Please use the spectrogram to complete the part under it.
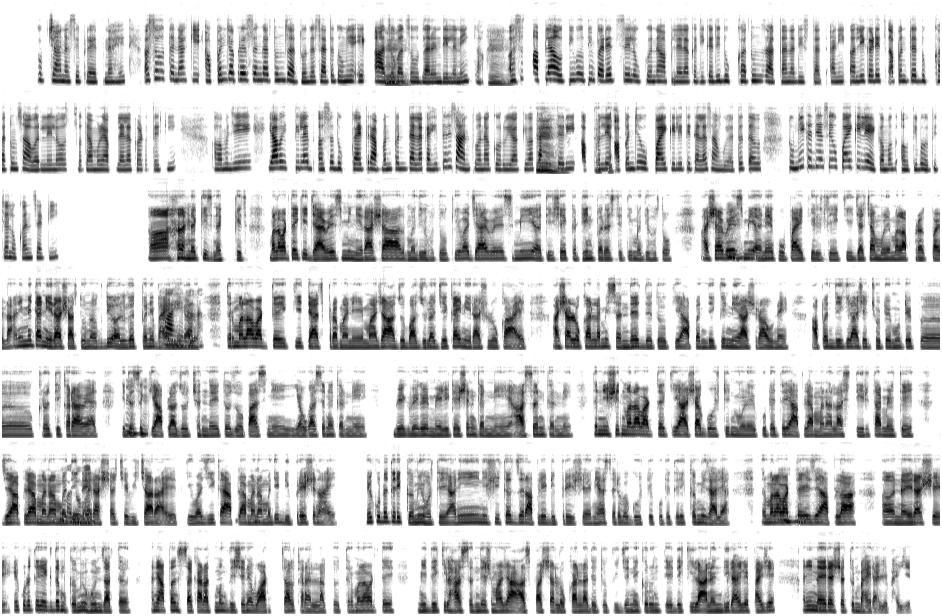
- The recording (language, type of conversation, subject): Marathi, podcast, निराश वाटल्यावर तुम्ही स्वतःला प्रेरित कसे करता?
- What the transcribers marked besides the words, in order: other noise; tapping; laughing while speaking: "हां"; in English: "डिप्रेशन"; in English: "डिप्रेशन"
